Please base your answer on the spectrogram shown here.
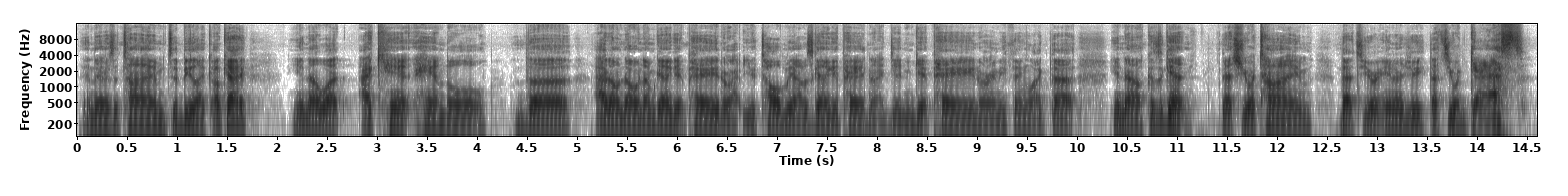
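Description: Gravelly man in casual chat. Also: medium pitch, little pitch movement, moderate pace, darkish tone, no room sound, studio quality. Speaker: theatre company podcast speaker, performer.

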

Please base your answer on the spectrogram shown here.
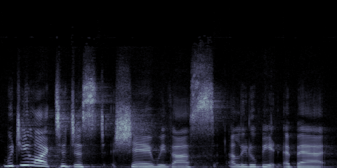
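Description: A woman with a somewhat high voice opens a small live seminar as host. She is friendly and a little hesitant, with plenty of fillers between phrases. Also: expressive, moderate pace, pushed and bright. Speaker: seminar host, assistant director. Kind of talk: live event introduction. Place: seminar room with a small audience.

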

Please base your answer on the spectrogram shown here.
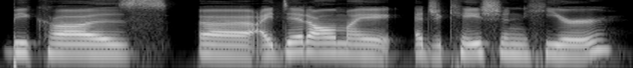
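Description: A young woman from Moscow, a stand-up comic, chatting as a guest with jokes, giggles and halting restarts. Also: lowish voice, fairly even intonation, clear, resonant tone, no room sound, clean studio sound. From Moscow, Russia. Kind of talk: casual interview chat.

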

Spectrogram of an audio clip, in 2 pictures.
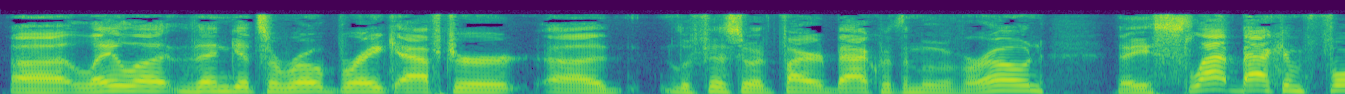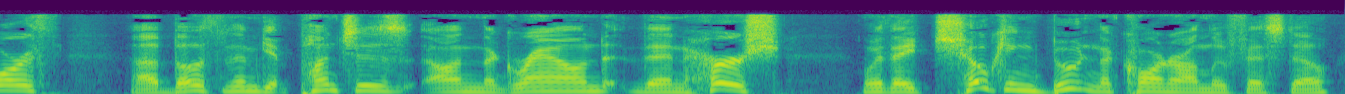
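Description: High-voiced man recapping wrestling. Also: expressive, moderate pace, no echo. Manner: play-by-play recapping, laughs easily. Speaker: podcast co-host. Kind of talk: casual wrestling recap chat.

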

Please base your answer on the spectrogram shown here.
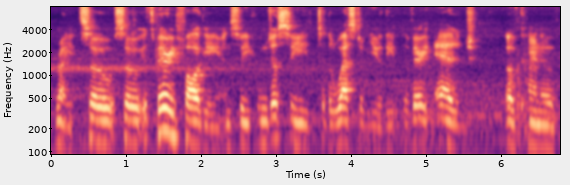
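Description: A man's voice: medium pitch, moderate pace, a little hiss or hum, poor audio. A man running a tabletop game as game master, improvising casual narration and often searching for his words. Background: music under the voice.

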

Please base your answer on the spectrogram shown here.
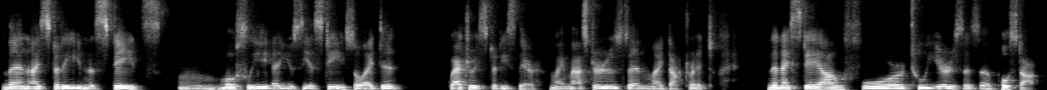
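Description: A woman's voice: extremely low pitch, flat delivery, slow, a little mellow. A middle-aged woman from Taiwan, a guest on an interview, who explains things thoughtfully with examples and small restarts. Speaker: guest, percussion professor. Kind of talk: conversational interview.

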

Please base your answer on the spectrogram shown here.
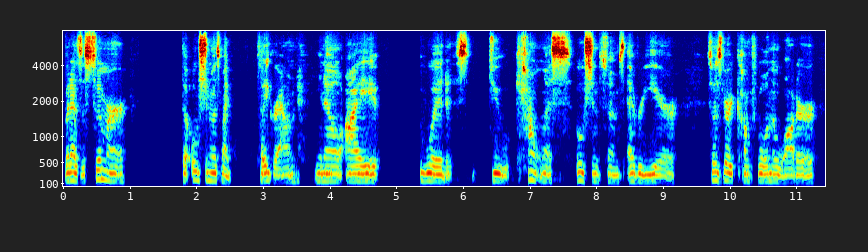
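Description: A woman's voice: low-pitched, steady tone, a little slow, darkish tone, breathy edge. A woman from Hawaii with an American accent, answering interview questions in a conversational, reflective way. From Hawaii, USA. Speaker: interview guest, photographer. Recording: dull, lo-fi remote-sounding audio.

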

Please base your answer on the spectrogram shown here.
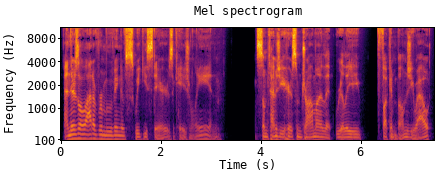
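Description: A man's voice: low-pitched, steady tone, normal speed, gravelly, no echo. A middle-aged man talking casually and candidly as a podcast guest, earnest and rambling, with restarts and loose swearing. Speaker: podcast guest, audio drama creator.

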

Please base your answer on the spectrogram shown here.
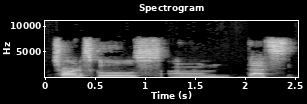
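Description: A man's voice: lowish voice, completely flat delivery, extremely slow, a little mellow, dry recording. A man co-hosting a podcast in casual chat, enthusiastic and rambling, full of fillers and restarts, from the US East Coast. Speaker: podcast co-host. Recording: dull lo-fi dry sound.

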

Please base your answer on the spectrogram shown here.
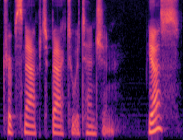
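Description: A woman's voice: low voice, unhurried, no room sound, clean studio sound. A woman reading a scripted serial story as its author and narrator.

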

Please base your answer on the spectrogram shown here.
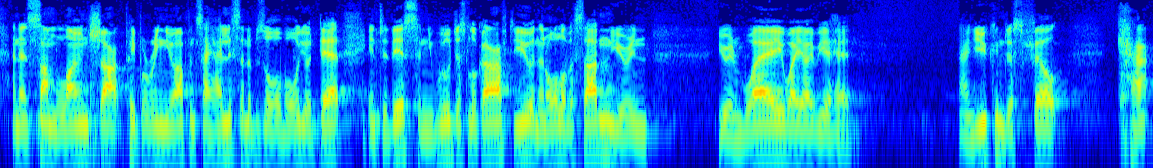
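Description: A man's voice: medium pitch, dull audio. A man preaching a sermon in an earnest, exhorting manner, hammering short phrases home through repetition. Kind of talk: sermon with scripture reading and prayer.

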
